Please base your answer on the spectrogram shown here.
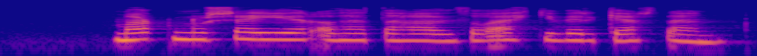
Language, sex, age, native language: Icelandic, female, 18-19, Icelandic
